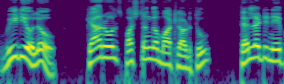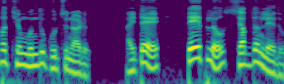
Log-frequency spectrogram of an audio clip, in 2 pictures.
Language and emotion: Telugu, neutral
